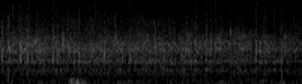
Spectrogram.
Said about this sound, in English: And can we just give God a round of applause for all that?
